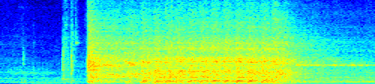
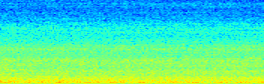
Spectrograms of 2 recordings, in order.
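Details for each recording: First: GMC Yukon Denali after replacing the engine computer with a salvage PCM: starter spins the engine steadily for about two seconds but it never fires; the replacement computer isn't yet programmed via security relearn. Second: GMC Yukon Denali with replacement PCM from salvage yard after a no-crank fault, codes erased: smooth, even idle with steady hum and no knocks, misses or rattles; normal idle.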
